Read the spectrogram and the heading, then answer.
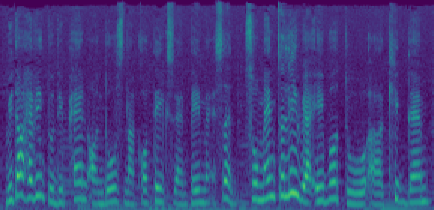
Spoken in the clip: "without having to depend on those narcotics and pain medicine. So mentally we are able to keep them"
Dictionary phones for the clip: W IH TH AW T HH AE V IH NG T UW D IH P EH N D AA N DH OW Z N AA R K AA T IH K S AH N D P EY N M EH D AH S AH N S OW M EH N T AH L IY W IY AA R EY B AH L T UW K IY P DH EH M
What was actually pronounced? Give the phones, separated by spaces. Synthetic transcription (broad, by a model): W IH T AW T HH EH V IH NG T UW D IH P EH N D AA N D OW S N AA K AA T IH K S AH N P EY M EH S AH N S OW M EH N T AH L IY W IY AA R EY B AH L T UW K IY P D EH M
